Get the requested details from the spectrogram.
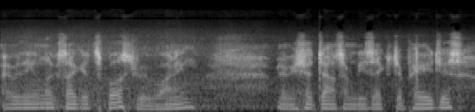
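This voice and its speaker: Amid noticeable background noise, a man speaks quietly at a very fast pace. His intonation is fairly even. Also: fairly low pitch for a man. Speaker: gaming streamer. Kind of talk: casual live stream chat. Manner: quiet, keeping voice down. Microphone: hard to hear, too quiet.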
